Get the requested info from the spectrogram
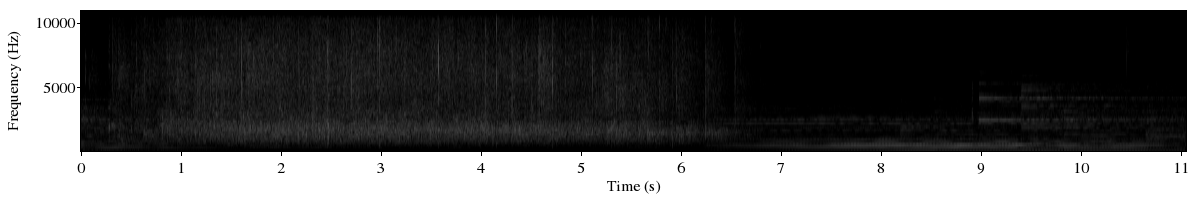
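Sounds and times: worship song chord: 0.0s - 3.4s, 6.2s - 11.0s
congregation applauding: 0.0s - 6.9s
sustained low music notes: 6.4s - 11.0s.

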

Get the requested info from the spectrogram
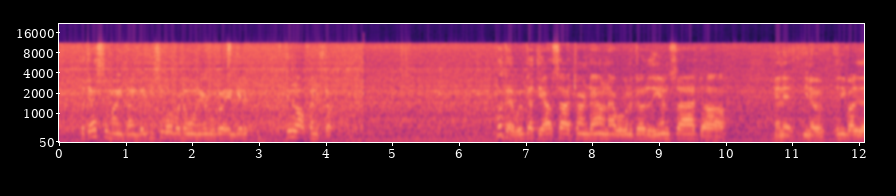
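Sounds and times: metal lathe humming: 0.0s - 12.0s.

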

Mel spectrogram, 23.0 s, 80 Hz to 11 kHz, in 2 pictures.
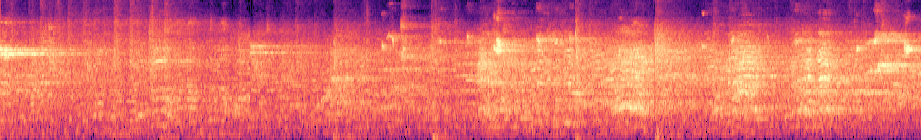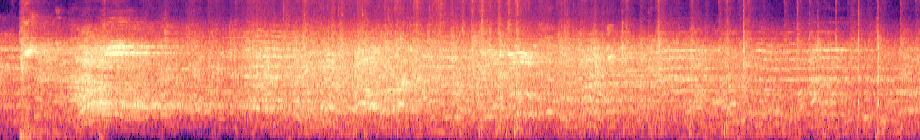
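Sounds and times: babble of spectators' voices: 0.0s - 23.0s
crowd shouting and cheering: 0.0s - 23.0s.

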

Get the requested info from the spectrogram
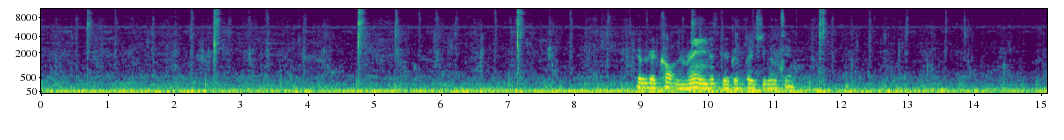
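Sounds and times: low steady rumble: 0.0s - 15.0s
sharp footstep taps: 0.3s - 15.0s.

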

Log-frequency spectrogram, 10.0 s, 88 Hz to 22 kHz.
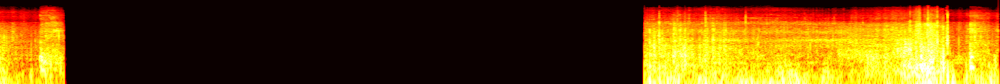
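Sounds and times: mountain bike clattering on rocks: 6.5s - 9.8s
wind rumbling on microphone: 6.5s - 10.0s.

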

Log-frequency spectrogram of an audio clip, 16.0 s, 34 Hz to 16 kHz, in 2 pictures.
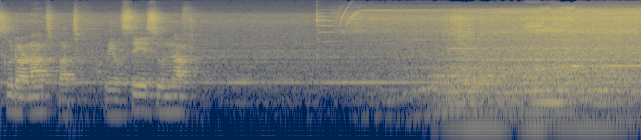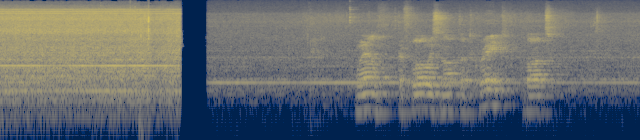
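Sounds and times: electric motor running with whine: 4.2s - 10.3s.

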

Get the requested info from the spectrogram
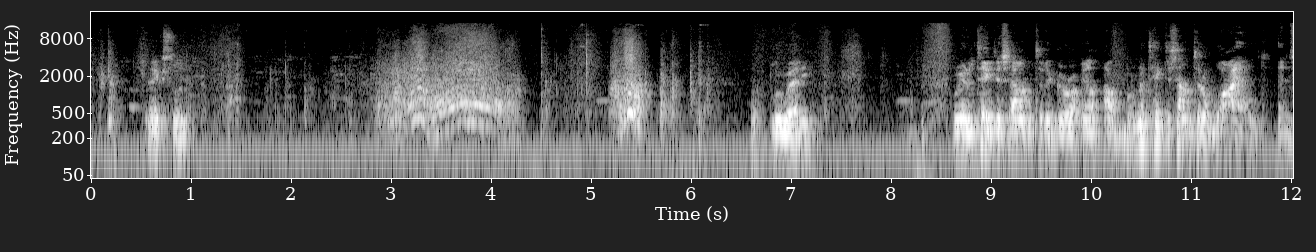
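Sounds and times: zipper pulled shut: 2.8s - 4.4s, 5.2s - 5.6s.

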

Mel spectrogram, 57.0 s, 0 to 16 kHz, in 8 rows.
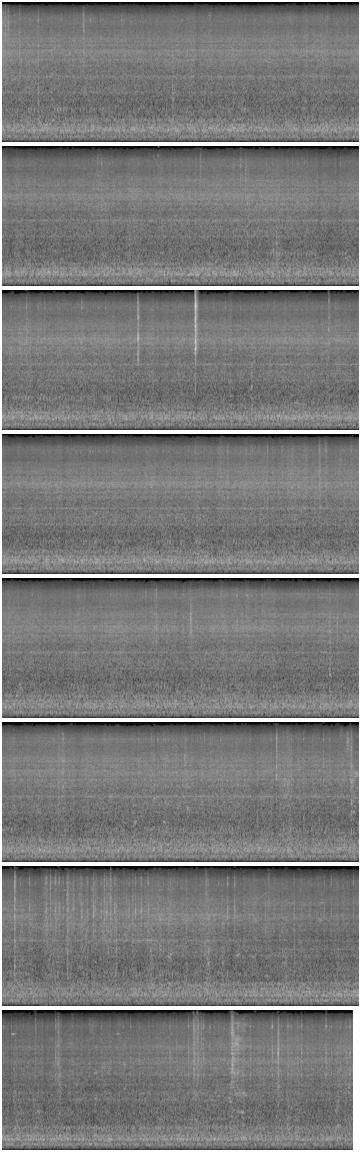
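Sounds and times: airplane cabin engine and air noise: 0.0s - 57.0s.

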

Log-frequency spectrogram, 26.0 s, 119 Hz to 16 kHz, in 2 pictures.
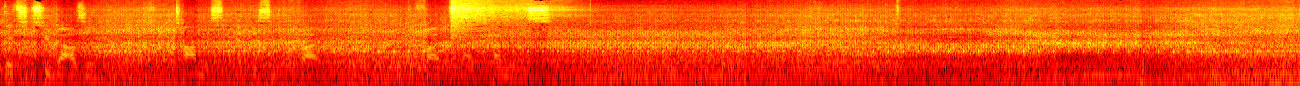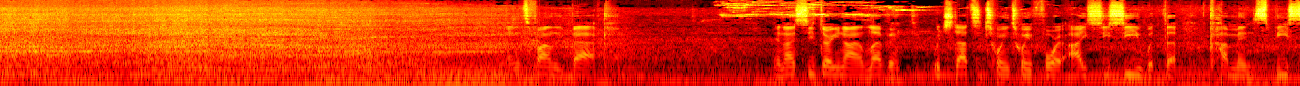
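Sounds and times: diesel bus engine idling and revving: 0.0s - 26.0s.

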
